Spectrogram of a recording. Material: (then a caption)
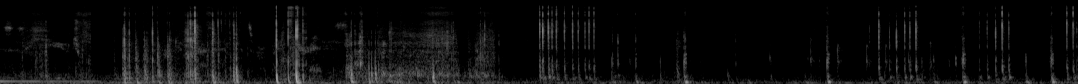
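Plastic. A white and black PS5 DualSense controller, with a hard, hollow, hand-sized plastic shell, lies on wrapping paper. Long glittery acrylic nails tap and scratch its touchpad and buttons. The result is rapid, uneven bursts of sharp plastic clicks and scratchy rustling, with a brief low hum at the start.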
